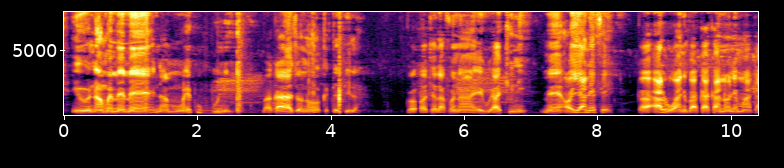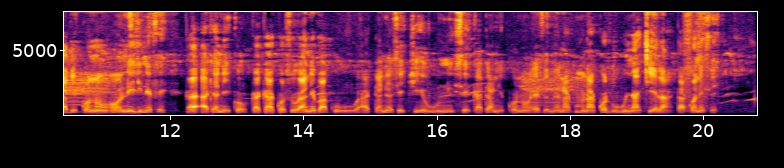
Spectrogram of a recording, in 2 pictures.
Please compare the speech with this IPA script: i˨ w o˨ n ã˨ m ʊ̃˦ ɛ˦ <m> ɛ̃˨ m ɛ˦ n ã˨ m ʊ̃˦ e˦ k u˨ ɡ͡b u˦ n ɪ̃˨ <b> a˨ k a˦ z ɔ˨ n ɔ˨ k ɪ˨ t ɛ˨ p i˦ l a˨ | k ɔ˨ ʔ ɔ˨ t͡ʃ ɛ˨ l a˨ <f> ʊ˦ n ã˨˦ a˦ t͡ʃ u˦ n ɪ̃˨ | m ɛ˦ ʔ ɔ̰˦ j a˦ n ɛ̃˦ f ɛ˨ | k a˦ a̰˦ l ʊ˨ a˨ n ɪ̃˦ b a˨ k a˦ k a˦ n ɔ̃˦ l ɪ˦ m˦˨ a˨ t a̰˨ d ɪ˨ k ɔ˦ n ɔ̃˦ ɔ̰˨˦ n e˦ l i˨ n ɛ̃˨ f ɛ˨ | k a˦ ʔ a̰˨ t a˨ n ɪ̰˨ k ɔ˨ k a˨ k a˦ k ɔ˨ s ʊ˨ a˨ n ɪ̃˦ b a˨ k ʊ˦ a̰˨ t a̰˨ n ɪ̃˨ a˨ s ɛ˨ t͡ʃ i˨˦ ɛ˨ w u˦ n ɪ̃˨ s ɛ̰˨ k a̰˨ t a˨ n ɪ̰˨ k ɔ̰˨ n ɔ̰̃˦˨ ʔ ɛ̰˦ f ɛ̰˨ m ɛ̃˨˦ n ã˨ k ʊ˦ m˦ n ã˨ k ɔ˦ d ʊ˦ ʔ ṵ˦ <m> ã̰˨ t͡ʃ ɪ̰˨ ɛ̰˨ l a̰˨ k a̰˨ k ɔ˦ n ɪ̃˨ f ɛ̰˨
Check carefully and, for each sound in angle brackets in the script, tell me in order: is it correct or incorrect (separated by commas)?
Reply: correct, correct, correct, incorrect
